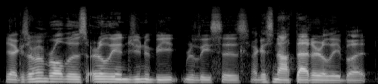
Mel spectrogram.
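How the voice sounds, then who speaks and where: A man hosting a casual interview, asking relaxed, laid-back questions with fillers. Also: lowish voice, quick pace, clear, resonant tone. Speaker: podcast host interviewer.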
